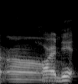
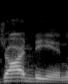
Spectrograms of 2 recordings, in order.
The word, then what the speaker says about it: Hardeen: I thought it was Jardeen. Like, everybody says Jardeen, but it's the A. – So, Hardeen. I always thought it was Jardeen. It's Hardeen.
